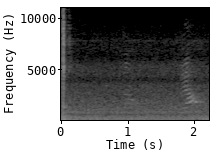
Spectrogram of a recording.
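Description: Near silence: room tone, with a faint, brief high-pitched sound just before the end.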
